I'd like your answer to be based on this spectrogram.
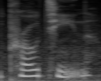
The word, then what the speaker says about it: protein: 接着我们来看 protein 这个字，第一个要注意的重点是它的重音在第一个音节，也就是 PRO 这边的音节，所以是念成 protein。接着我们要看 PRO 的 O 是长母音 O 的声音，而 protein 后面的 EI 则是发成长母音 E 的发音，所以整个字是 protein。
